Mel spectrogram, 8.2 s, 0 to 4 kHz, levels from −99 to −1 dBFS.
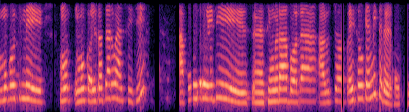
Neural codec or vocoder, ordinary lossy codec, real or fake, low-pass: none; none; real; 3.6 kHz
